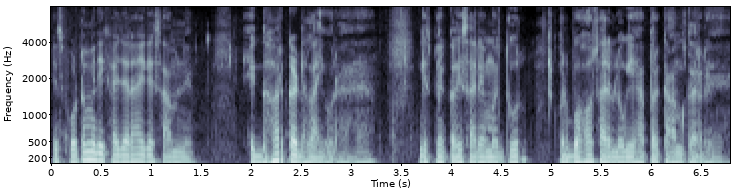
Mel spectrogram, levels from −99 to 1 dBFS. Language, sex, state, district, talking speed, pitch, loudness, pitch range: Hindi, male, Jharkhand, Palamu, 265 wpm, 110 Hz, -19 LUFS, 100-120 Hz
